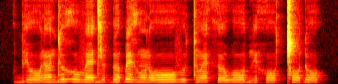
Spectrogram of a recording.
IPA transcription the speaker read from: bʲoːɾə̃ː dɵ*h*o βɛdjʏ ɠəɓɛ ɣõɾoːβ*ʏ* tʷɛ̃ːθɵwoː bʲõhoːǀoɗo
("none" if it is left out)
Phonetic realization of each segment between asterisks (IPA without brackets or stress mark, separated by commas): ɣ, ʏ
